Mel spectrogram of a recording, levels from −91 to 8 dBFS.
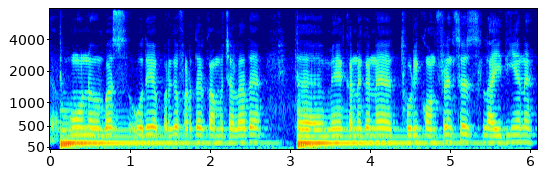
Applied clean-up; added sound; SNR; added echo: none; Bowed string instrument; -3 dB; none.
